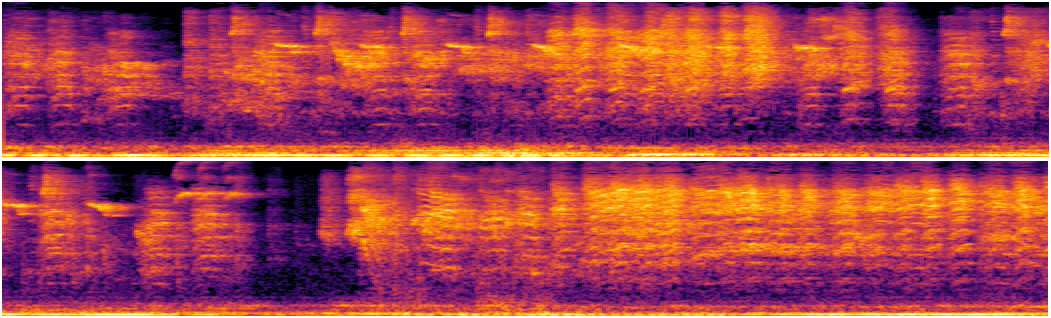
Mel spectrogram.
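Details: Several zebra finches feeding together give overlapping squawky, nasal calls in busy bursts, with a brief lull near the middle before the chatter builds again over a low hum.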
